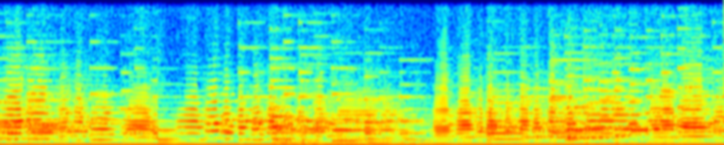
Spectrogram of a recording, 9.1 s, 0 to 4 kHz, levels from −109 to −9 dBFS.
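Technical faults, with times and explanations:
1.98 to 2.09 s, skip ahead: the audio jumps forward here with no gap in between, and roughly a second of material is simply gone. That's the receiver throwing away a backlog of queued audio, most likely because the jitter buffer overflowed, and playing on from where the newer audio starts. The two sides of the cut are stitched almost directly together, with only a tiny sliver trimmed, so you hear a sudden jump in the sound rather than a silence, and the delay drops by about that second.
5.11 to 5.93 s, jitter buffer speed-up: for just under a second things run at about 127% speed while the pitch stays put, so it sounds rushed rather than chipmunked. The buffer was holding more than it wanted, so the receiver kept snipping out short pitch-period-sized chunks, one after another, shaving off something like a fifth of a second in total. All through the clip you can also hear the call codec's band limit: nothing above 4 kHz, which fits G.711 mu-law.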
